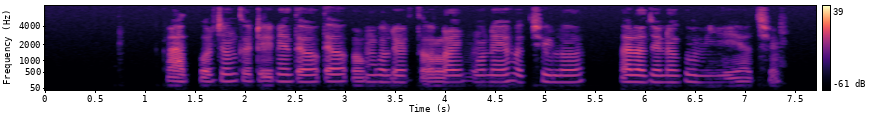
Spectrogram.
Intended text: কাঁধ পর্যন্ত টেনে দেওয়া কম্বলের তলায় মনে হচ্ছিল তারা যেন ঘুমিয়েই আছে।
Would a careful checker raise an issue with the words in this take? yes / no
yes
